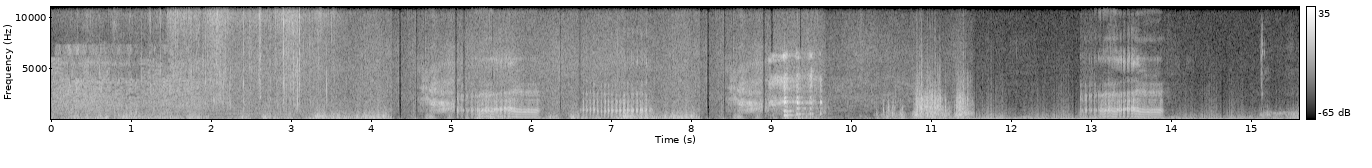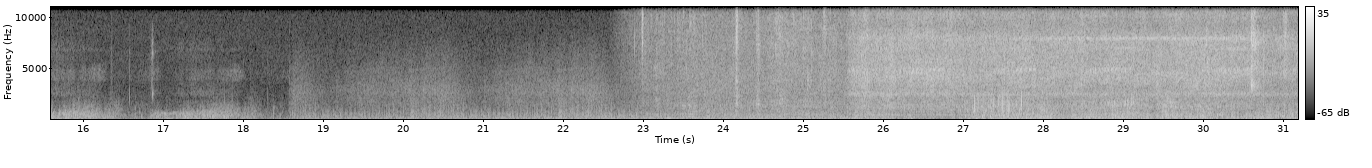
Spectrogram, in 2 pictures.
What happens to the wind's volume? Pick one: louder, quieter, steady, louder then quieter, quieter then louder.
quieter then louder.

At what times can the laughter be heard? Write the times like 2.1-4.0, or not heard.
8.9-9.7.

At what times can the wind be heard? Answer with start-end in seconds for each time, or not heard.
0.0-31.1.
